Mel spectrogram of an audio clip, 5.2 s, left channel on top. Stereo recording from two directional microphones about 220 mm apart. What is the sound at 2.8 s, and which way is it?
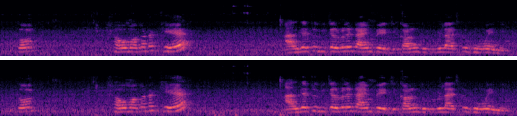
A woman's voice, 15° right (ahead or behind).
